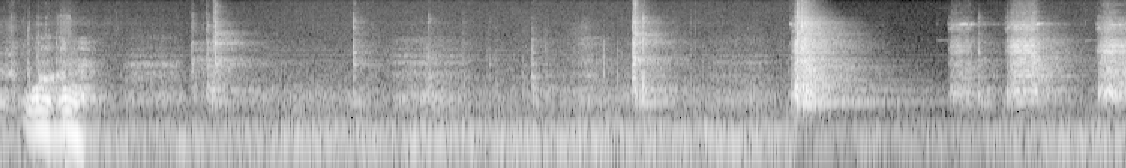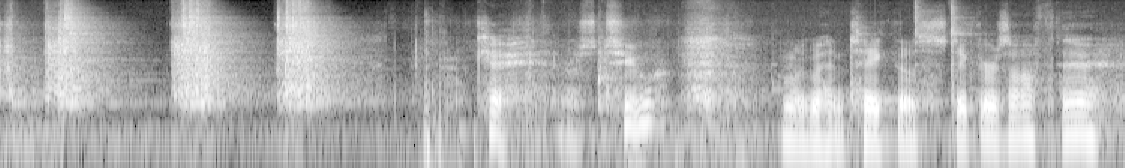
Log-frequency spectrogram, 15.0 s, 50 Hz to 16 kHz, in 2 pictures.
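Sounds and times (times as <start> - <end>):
screw creaking and scraping: 6.4 - 7.9.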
